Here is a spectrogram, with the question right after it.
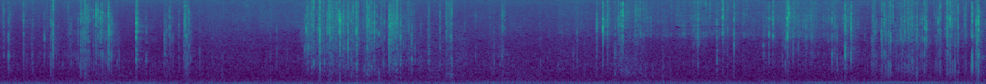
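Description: A soft handful of coral-pink foam clay made of tiny polystyrene beads is squeezed and kneaded with the fingers, giving off quiet, dense, crunchy crinkling full of sharp, bright crackles. The crackling swells into busier bursts around three to four seconds and again later, over a faint low hum.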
